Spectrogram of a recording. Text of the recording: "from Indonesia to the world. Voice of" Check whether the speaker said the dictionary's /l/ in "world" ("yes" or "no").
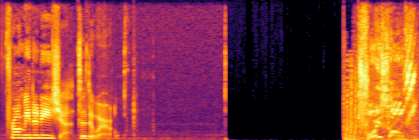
yes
